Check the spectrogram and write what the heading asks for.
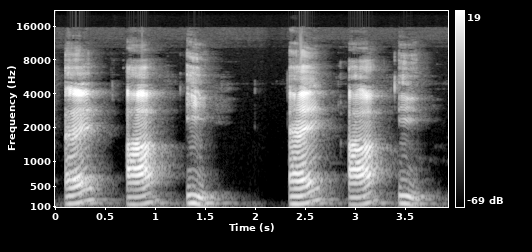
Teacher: निर्नुनासिक स्वर या मौखिक स्वर, इनके उच्चारण में हवा केवल मुख से निकलती है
